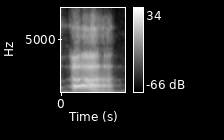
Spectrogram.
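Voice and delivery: loud, high mock groan; imitated speechless "ugh", loud; exasperated groan. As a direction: groan as if lost for words. Acts out child's speechless frustration.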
